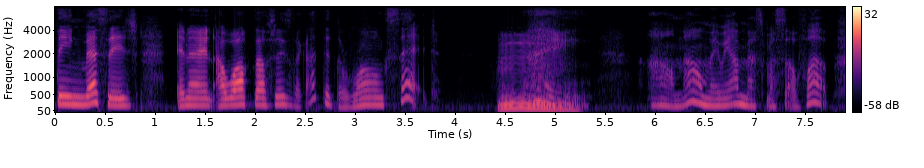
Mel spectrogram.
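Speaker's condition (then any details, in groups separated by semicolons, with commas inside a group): No condition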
